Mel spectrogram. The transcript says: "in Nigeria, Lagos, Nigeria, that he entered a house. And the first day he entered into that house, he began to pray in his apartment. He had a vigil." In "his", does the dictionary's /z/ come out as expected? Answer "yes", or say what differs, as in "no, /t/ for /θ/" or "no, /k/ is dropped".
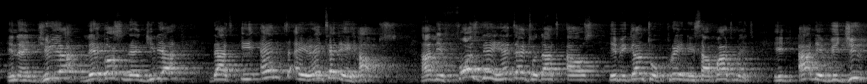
no, /s/ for /z/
